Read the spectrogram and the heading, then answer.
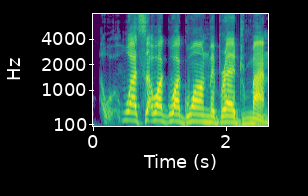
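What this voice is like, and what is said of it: Briefly put-on accent. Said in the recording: “I shouldn't have done the accent. I tried to bail on it immediately.”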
